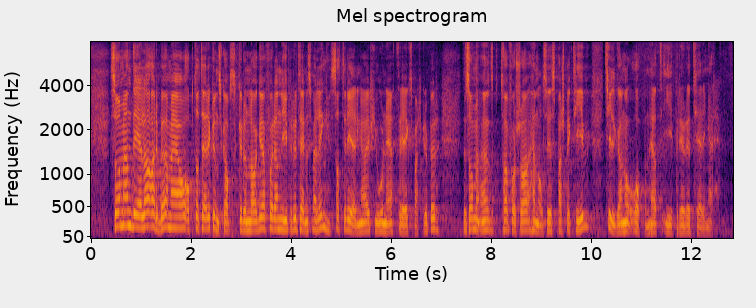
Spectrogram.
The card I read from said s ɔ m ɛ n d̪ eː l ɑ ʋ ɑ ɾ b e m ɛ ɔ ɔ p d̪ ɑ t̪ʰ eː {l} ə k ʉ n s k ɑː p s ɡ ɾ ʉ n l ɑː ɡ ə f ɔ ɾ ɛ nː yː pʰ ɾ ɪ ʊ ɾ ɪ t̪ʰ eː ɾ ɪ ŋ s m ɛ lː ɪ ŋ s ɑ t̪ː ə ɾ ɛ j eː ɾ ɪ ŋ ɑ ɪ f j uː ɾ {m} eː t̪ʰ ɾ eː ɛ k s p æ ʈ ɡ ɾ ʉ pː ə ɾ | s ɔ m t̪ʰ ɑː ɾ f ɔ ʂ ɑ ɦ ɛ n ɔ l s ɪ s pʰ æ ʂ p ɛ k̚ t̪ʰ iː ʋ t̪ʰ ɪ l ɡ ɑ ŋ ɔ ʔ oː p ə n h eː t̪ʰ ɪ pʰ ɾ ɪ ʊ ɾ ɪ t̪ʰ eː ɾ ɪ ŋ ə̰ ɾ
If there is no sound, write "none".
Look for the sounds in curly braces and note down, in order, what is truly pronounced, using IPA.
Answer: ɾ, ɳ

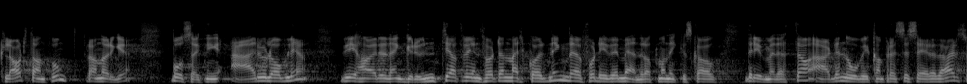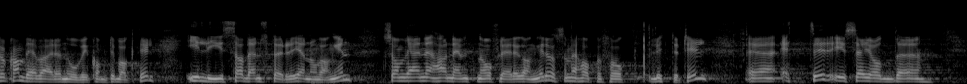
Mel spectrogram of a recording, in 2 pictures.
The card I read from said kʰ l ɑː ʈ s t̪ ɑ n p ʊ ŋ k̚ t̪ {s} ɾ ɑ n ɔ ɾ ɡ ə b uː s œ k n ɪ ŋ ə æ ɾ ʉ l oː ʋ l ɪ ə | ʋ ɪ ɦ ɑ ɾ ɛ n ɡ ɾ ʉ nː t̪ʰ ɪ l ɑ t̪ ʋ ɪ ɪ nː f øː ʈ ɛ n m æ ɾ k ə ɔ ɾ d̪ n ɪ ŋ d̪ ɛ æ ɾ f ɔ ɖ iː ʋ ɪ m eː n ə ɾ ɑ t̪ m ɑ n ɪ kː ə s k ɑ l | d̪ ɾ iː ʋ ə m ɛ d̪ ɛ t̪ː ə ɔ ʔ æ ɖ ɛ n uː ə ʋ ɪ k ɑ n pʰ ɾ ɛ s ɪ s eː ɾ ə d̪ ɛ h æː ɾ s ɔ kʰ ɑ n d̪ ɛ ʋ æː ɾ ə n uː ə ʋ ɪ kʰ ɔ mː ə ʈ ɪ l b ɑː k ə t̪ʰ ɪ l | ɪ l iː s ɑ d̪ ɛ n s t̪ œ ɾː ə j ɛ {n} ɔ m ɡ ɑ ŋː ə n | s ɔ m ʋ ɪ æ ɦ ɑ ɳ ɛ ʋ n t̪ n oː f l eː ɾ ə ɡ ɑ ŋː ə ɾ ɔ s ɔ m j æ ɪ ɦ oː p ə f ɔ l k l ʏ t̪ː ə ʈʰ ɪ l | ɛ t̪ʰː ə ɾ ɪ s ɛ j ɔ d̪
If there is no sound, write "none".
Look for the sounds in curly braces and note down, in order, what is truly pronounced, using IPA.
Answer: f, nː

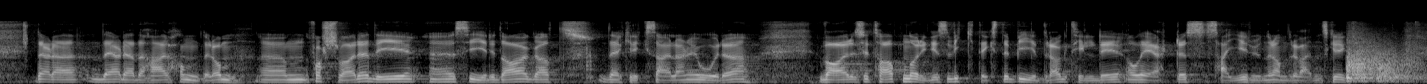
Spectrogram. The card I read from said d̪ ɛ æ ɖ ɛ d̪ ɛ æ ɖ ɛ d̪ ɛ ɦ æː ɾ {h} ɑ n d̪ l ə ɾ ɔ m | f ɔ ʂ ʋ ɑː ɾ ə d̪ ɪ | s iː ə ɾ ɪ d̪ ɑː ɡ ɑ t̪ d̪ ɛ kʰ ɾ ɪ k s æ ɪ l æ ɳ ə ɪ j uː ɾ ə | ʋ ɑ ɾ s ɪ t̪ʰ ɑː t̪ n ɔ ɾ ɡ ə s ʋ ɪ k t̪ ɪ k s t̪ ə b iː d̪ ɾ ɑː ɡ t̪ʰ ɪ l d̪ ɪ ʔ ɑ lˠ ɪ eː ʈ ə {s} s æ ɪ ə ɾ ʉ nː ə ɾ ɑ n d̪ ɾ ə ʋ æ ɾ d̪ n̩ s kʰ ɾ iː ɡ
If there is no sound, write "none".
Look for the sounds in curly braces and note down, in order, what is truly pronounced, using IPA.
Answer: h, s

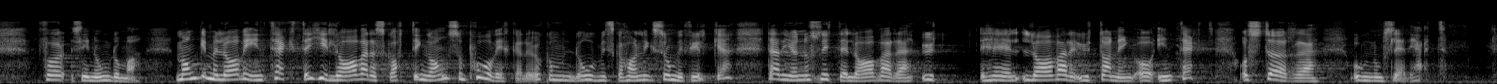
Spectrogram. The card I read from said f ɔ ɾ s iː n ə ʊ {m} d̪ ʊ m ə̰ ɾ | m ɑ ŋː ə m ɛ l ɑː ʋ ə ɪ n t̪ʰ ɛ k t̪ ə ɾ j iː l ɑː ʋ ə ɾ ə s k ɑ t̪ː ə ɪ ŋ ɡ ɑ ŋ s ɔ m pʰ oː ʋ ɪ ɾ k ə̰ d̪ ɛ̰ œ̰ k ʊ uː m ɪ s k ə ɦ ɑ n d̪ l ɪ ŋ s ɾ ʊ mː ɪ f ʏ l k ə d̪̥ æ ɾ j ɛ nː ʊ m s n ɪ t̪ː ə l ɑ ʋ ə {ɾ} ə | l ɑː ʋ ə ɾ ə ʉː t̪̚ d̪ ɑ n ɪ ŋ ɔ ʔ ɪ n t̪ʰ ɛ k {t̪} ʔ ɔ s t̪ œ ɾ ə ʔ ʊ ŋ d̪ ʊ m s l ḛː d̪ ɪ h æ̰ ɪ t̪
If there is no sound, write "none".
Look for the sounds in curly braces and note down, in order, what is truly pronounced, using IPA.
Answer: ŋ, ɾ, t̪

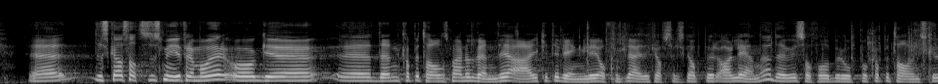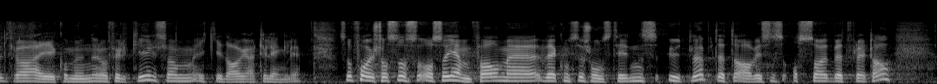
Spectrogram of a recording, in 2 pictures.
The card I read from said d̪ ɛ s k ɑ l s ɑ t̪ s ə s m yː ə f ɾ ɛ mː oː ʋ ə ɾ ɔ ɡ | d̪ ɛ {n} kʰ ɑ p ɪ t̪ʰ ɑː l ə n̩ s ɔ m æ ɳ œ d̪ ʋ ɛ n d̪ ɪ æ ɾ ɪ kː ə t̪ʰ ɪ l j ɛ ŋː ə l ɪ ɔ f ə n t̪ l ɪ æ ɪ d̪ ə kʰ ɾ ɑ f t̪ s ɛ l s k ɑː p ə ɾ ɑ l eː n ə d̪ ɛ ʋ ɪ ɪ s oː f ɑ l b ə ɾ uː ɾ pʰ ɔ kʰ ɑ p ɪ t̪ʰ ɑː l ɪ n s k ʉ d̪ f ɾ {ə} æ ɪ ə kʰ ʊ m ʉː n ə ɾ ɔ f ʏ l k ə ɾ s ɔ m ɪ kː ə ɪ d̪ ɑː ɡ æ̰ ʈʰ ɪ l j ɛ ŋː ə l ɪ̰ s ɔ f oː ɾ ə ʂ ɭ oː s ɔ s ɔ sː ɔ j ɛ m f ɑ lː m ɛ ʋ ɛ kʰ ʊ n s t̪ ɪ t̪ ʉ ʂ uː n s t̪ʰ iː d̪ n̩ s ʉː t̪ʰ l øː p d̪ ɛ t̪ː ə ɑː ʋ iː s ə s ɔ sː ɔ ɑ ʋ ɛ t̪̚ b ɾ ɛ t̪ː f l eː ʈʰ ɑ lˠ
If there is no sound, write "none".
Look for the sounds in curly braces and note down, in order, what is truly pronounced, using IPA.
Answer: n, ɑ

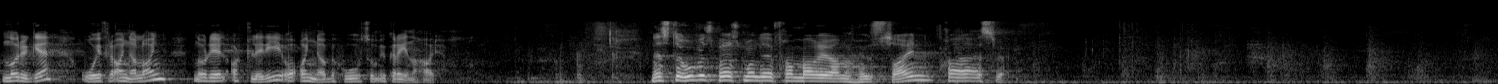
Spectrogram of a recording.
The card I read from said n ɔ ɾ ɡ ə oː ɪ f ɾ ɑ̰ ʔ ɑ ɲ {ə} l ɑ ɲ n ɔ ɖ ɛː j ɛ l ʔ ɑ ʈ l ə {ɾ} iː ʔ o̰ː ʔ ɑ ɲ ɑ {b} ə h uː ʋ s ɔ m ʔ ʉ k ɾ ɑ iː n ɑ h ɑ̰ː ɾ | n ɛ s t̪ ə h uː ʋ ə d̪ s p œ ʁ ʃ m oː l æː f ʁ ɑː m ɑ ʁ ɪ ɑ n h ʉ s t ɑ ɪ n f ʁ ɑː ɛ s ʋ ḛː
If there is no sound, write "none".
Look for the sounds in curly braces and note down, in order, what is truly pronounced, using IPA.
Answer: ɑ, ɾ, b

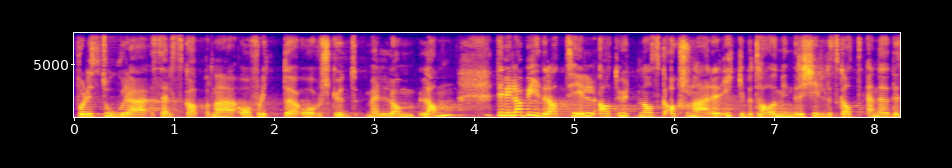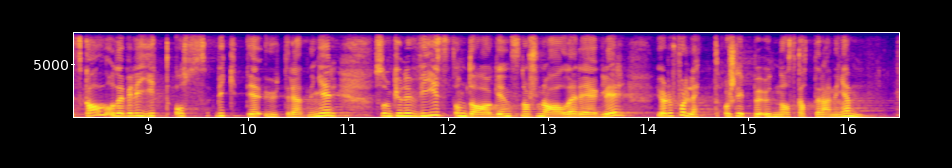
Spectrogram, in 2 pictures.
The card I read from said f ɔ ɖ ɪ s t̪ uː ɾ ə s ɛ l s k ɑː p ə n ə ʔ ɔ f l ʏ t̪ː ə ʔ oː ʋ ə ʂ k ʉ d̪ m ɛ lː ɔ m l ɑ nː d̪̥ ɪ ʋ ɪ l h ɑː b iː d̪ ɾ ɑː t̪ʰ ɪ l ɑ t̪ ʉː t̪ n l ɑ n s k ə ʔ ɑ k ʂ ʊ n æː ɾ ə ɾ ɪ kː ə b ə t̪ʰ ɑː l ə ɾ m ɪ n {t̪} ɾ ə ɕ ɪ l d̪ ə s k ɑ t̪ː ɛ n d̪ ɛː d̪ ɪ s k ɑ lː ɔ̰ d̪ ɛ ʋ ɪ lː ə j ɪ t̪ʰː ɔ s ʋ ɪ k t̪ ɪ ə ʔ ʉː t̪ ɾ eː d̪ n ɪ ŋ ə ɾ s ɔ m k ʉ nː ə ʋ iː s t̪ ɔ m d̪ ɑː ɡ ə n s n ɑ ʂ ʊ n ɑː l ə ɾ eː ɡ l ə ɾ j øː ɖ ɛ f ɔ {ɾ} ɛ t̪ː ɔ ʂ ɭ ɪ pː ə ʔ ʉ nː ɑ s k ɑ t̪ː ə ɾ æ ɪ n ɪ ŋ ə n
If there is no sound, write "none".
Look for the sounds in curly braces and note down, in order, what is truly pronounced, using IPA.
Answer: d̪, ɭ

